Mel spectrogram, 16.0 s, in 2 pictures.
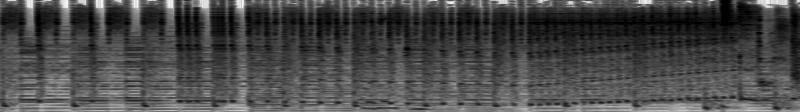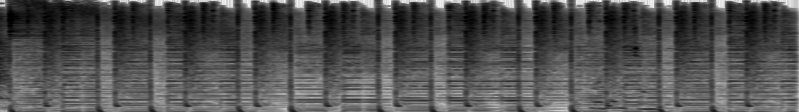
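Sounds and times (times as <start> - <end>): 
bass drum: 0.0 - 7.4, 8.1 - 15.9.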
